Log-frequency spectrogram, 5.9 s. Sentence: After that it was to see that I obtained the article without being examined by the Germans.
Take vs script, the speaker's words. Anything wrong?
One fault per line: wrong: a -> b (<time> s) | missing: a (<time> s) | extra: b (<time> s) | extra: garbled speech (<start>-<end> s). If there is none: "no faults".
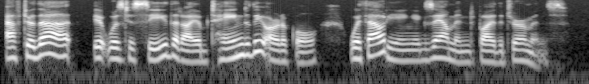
no faults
